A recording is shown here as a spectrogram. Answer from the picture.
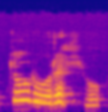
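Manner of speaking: ordinary talk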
